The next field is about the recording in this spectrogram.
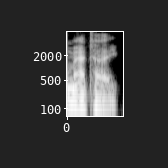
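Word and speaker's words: Maté: and it's the myth of normal by gabo mate of normal by gabo mate m-a-t-a-b-o-r and then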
